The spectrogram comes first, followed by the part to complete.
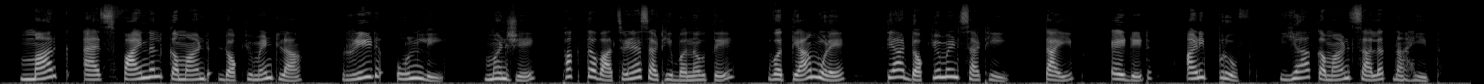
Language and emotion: Marathi, neutral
